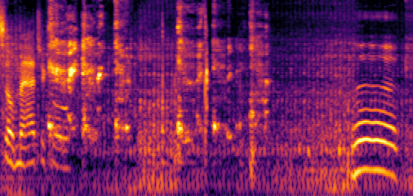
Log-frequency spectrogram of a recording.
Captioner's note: coughing in background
